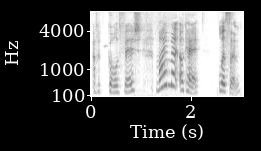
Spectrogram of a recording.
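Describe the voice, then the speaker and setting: A woman's voice: a little high, unhurried. Chatty young woman streaming. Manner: chatty, animated, frequent self-corrections. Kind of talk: casual rambling chat to stream chat.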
